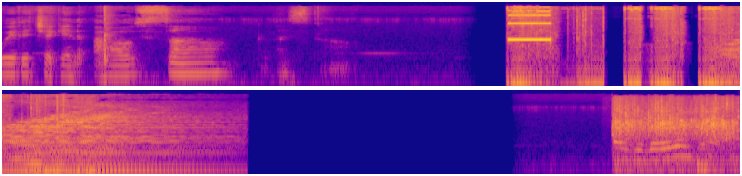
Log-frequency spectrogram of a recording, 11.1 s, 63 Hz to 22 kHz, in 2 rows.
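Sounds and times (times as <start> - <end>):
electronic beep: 3.8 - 4.2.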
